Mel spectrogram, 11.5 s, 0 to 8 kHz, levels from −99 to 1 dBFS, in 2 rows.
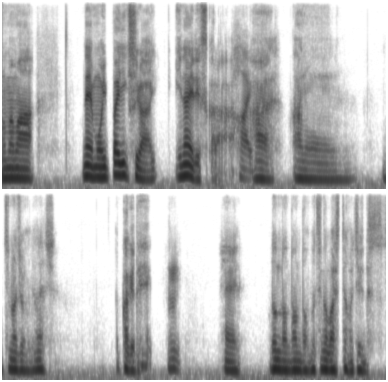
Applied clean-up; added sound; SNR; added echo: neural diffusion model UNIVERSE++.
